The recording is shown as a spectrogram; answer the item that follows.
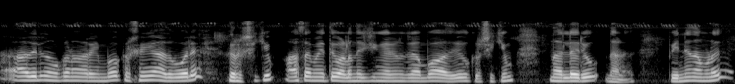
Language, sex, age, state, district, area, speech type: Malayalam, male, 60+, Kerala, Palakkad, rural, spontaneous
